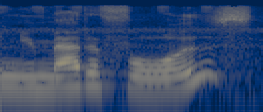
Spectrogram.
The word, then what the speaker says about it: pneumatophores: the new matap fors okay pneumatophores um spelled with a p like pneumonia to do with air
